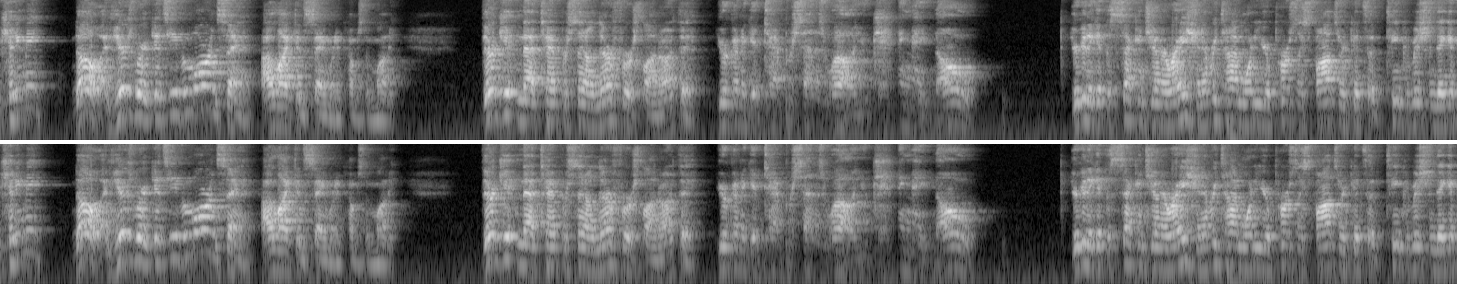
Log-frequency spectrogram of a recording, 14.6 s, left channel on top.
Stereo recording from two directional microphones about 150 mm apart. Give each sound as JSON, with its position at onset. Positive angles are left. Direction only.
{"t": 0.7, "sound": "a sound", "side_deg": -30}
{"t": 3.1, "sound": "a man's voice", "side_deg": -30}
{"t": 10.7, "sound": "a man's voice", "side_deg": -30}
